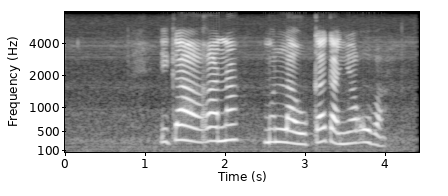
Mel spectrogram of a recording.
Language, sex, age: Northern Sotho, female, 21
